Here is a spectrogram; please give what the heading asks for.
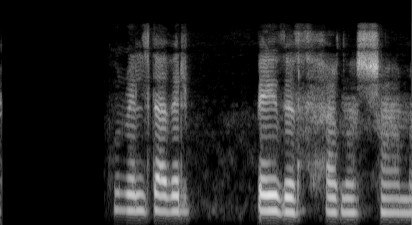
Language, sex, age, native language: Icelandic, female, 11, Icelandic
